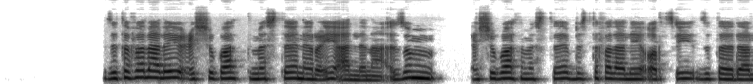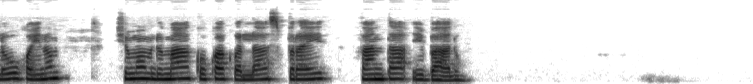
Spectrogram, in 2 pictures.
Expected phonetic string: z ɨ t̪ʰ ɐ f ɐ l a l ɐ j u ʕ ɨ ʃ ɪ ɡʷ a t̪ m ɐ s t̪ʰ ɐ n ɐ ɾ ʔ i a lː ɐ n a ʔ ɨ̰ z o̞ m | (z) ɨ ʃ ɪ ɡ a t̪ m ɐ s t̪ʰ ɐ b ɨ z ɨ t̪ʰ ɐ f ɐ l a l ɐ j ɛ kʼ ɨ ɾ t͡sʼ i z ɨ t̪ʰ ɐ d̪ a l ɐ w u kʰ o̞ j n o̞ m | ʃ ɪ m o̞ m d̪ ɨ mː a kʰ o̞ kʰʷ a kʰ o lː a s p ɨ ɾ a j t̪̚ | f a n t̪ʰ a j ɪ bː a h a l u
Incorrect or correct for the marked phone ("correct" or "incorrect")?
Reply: incorrect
